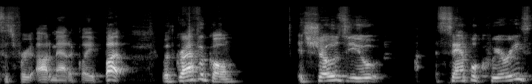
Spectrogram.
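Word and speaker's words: GraphiQL: it it's something called graphical everyone mispronounces this it's graphical not graphy ql like a graphical unit interface get it y'all um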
